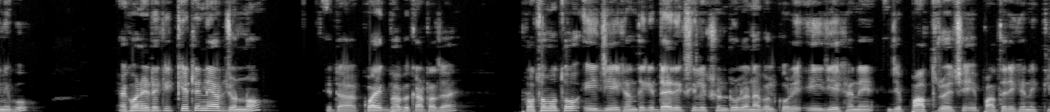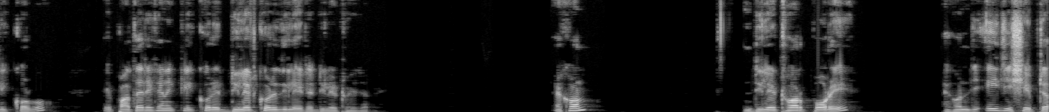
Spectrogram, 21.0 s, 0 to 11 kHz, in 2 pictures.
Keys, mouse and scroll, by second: 6.3 click, 12.5 Delete.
